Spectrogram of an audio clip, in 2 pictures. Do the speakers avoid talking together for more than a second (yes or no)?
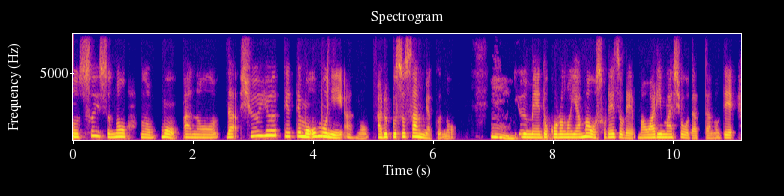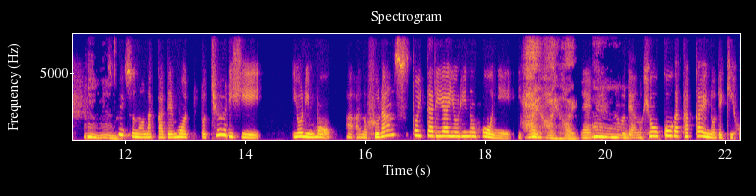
no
